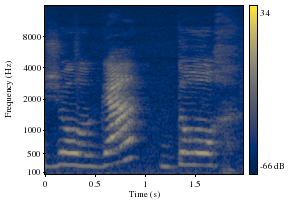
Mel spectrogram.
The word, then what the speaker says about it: jogador: Mas não é o Gá que é mais forte, professora? Não, é o dor, tá?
